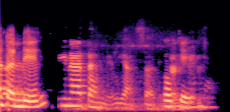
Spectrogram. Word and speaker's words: Tandel: It's Reena Tandel.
